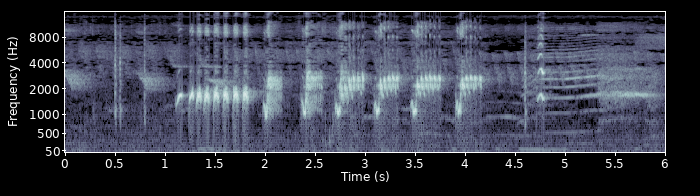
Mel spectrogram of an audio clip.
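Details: Bornean white-rumped shama, originally from Kalimantan forest, singing a fast series of rattling trills followed by loud, evenly spaced buzzy whistled notes about three per second, ending in softer high chatter.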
